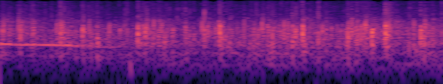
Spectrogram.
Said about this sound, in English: Please, with a round of applause, let's say thank you to them again.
